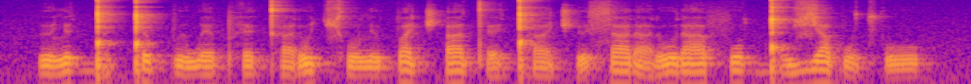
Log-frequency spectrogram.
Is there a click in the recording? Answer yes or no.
yes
